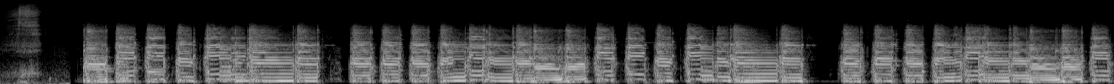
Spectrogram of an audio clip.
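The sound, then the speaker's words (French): Funk guitar riff in B flat in a P-Funk style, with a distorted, effects-heavy tone. Many short, choppy notes repeat in a tight, driving pattern, broken by two brief pauses. No one speaks. “Et là, c'est un riff très ambiance P-Funk un peu.”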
